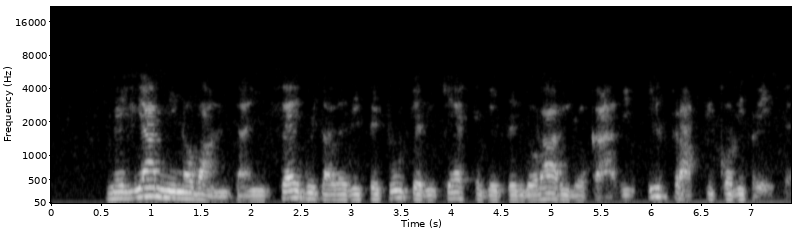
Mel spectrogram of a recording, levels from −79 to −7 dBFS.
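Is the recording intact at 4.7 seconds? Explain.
No. At 4.7 s the speech sits inside a span from 4.27 to 5.53 s, just after "in seguito alle ripetute", where it slows by 5.6% and drops a semitone, then snaps back. This is most likely a drift correction step: clock-matching software changed the playback rate in one jump to rebalance its buffer. On a spectrogram the harmonic stack steps down about 6% at 4.27 s and jumps back up at 5.53 s.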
